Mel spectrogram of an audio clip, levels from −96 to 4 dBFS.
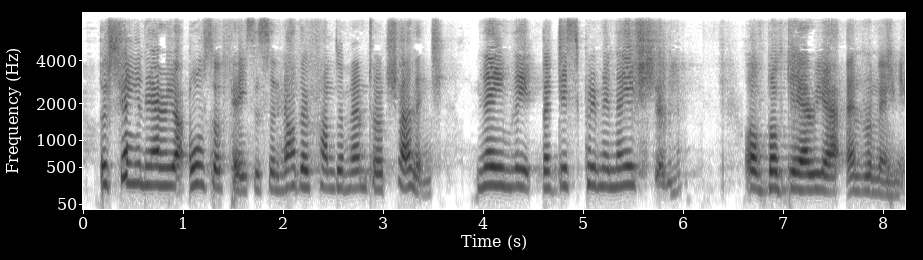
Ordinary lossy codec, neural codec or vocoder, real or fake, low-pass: none; codec, 16 kHz in and 24 kHz out, 0.6 kbps, FireRedTTS-2 codec; fake; 7.2 kHz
